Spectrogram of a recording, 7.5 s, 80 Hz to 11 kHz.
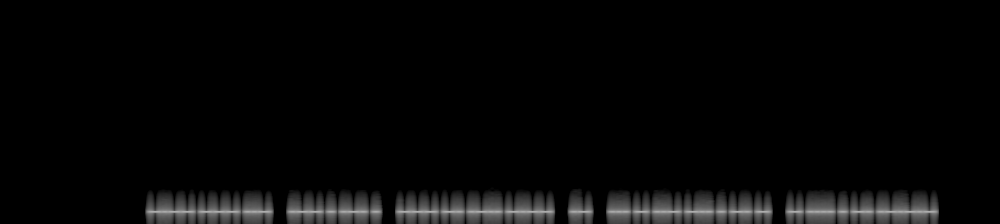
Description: Morse code, heard as a keyed tone, about 50 wpm, 700 Hz. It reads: YOU WERE ONLY A STUDENT THEN.
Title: Sentences from Top 1000 Words 50wpm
